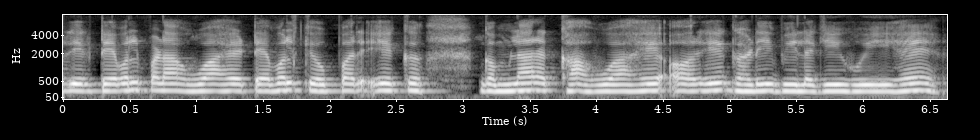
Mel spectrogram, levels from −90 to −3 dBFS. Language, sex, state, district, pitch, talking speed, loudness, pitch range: Hindi, female, Uttar Pradesh, Lalitpur, 205 Hz, 180 wpm, -13 LUFS, 195-210 Hz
